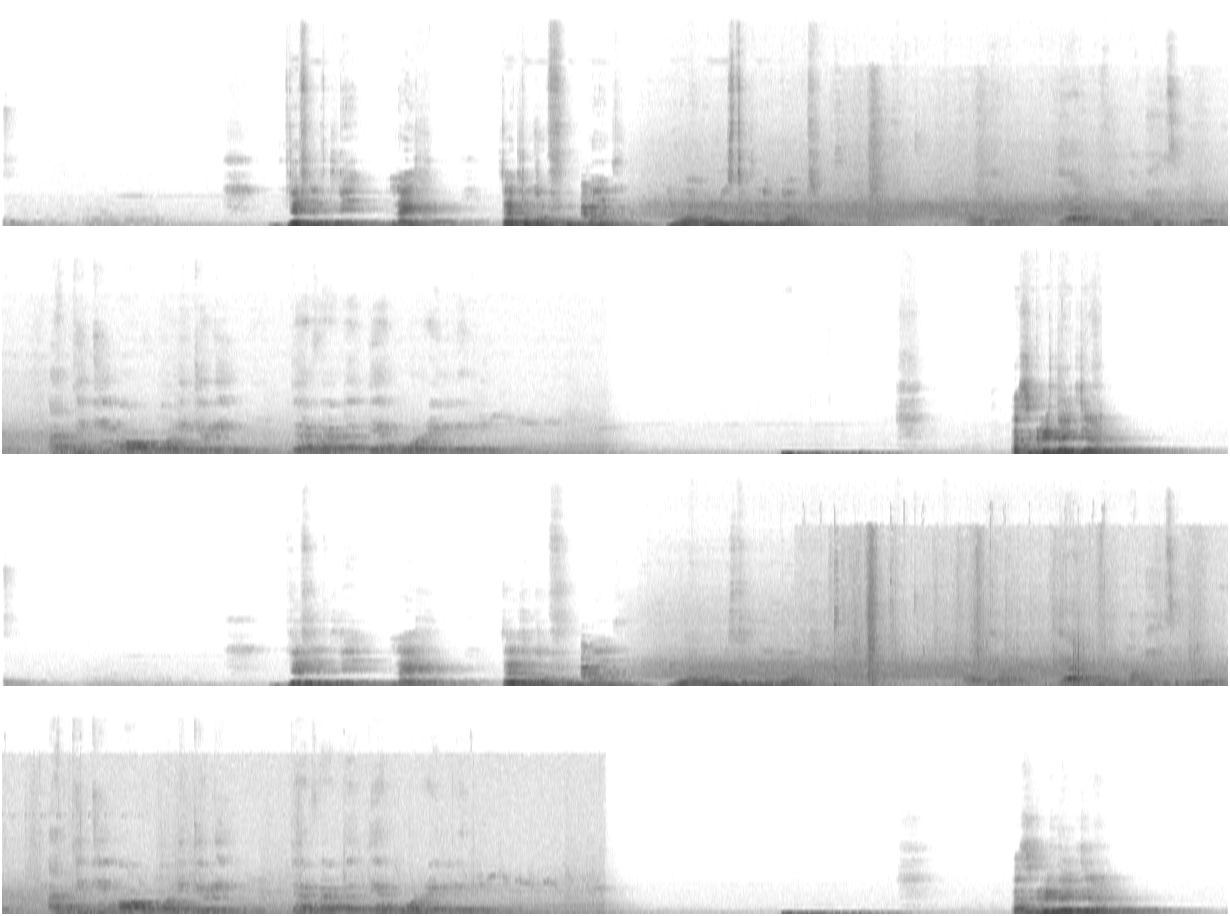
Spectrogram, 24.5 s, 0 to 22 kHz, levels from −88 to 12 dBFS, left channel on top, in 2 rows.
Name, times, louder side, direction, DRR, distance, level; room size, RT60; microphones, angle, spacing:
voice 1, 2.7-3.6 3.8-4.3 5.0-6.2 6.6-8.2 20.0-20.2 20.5-20.7 22.4-23.3, left 2 dB, 50° left, 5 dB, 0.3 m, -27 dB
Applause / Keyboard (musical), 5.8-15.1, equal, 10° right, 0.8 m, -44 dB
sound 1, 7.9-18.3, right 3 dB, 70° right, 0.4 m, -45 dB
voice 2, 9.6-12.2 12.7-14.7 15.1-17.2, right 1 dB, 40° right, -3 dB, 1.0 m, -34 dB
5.2 x 3.0 x 2.2 m, 1.5 s
head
